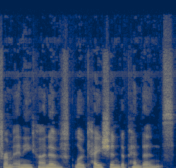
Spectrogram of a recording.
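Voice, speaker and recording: A woman with an Australian accent and a very deep, low pitch, at a moderate pace over a quiet background. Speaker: company founder and CEO. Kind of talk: interview.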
